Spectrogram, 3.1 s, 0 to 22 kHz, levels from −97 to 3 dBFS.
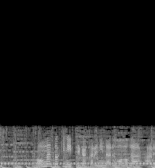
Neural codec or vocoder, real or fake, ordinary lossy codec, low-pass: none; real; none; 5.4 kHz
